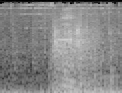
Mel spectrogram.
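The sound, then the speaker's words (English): A heavy cell door clunks and unlatches, then slides open with a grinding, rumbling scrape that fills the second half of the moment, fairly loud, with no voices. “The door's open!”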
